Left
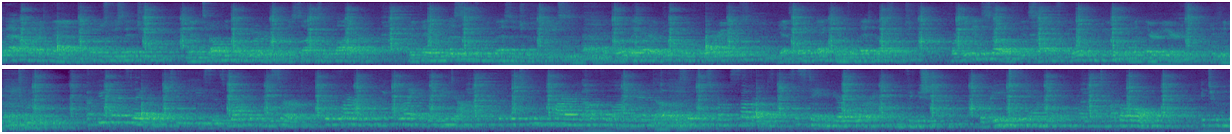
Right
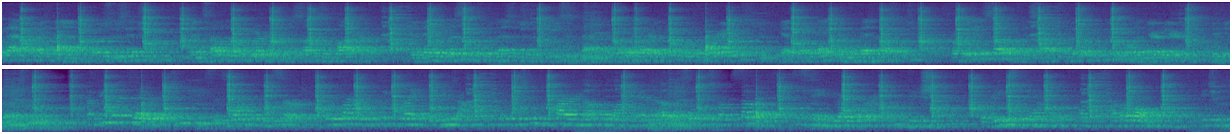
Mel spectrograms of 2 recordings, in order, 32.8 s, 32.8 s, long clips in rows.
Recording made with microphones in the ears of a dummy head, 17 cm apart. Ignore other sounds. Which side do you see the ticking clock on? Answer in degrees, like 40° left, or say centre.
30° right.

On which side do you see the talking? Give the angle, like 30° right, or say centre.
60° left.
